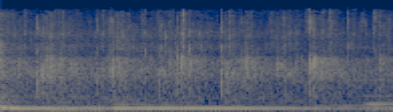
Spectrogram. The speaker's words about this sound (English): Somebody give a clap offering of praise in this place today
